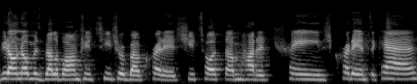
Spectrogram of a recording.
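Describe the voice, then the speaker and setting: A woman with a Brooklyn accent speaks in a fairly high, bright, sharp voice with fairly even intonation. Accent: New York (Brooklyn). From Brooklyn, New York. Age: 20s. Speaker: entrepreneur and social worker. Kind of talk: podcast interview.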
